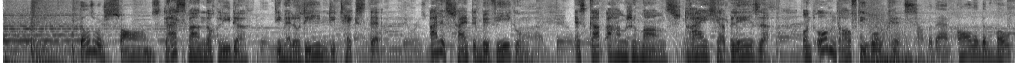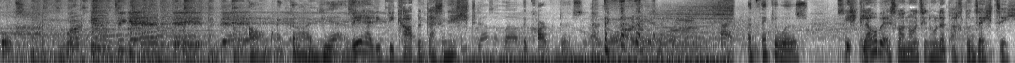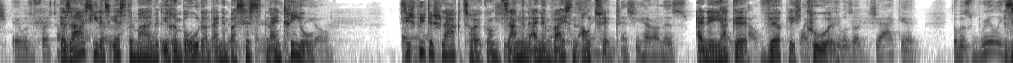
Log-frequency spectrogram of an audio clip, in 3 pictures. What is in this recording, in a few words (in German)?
VOICE-OVER TV-Doku; Too young to die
